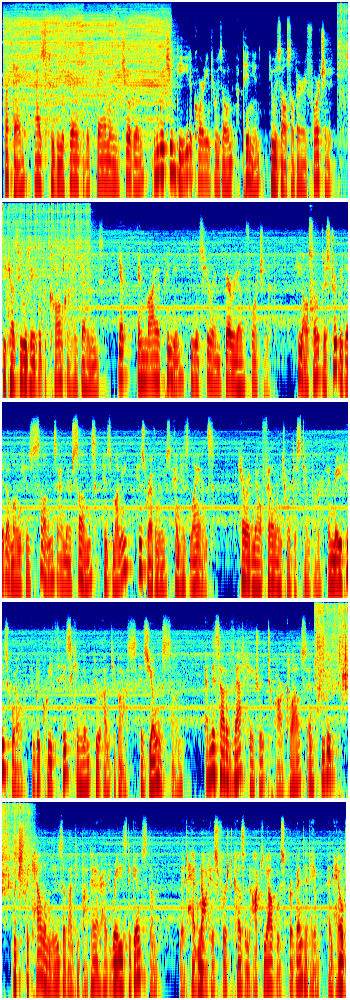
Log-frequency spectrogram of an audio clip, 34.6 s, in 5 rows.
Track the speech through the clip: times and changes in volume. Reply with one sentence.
You can hear the speech from 0.0 to 34.5 s, at a steady volume.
